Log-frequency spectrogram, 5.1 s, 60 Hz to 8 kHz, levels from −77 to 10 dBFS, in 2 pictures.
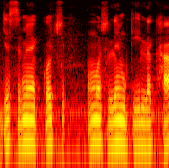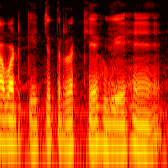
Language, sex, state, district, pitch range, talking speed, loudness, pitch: Hindi, male, Uttar Pradesh, Lalitpur, 105-120 Hz, 120 wpm, -20 LUFS, 110 Hz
